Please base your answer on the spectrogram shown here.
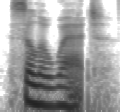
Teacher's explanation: The first syllable of silhouette has a short I sound, and the last syllable sounds like wet.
